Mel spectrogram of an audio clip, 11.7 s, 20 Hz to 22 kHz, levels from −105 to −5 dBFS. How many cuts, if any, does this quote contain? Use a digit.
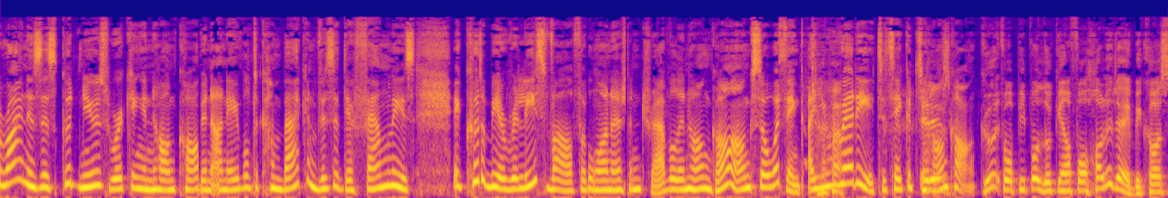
8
